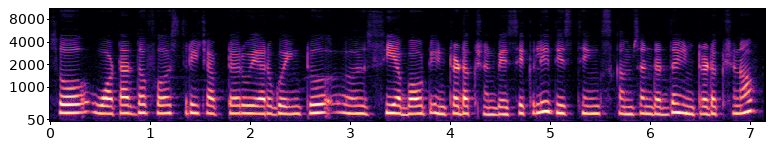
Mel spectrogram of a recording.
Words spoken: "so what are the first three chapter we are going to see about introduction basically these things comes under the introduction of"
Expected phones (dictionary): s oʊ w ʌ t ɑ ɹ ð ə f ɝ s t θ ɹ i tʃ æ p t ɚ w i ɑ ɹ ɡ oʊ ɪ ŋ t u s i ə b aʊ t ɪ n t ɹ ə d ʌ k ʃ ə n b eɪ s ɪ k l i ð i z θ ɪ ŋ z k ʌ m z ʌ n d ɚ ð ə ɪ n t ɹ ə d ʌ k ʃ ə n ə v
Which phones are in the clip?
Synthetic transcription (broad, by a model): s oʊ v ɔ t ɑ ɹ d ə f ɝ s t t ɹ i tʃ æ p t ɚ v i ɑ ɹ ɡ oʊ ɪ ŋ t u s i ə b aʊ t ɪ n t ɹ ə d ʌ k ʃ ə n b eɪ s ɪ k l i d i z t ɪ ŋ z k ʌ m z ʌ n d ɚ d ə ɪ n t ɹ ə d ʌ k ʃ ə n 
